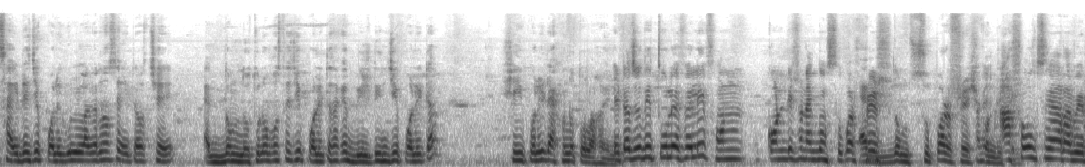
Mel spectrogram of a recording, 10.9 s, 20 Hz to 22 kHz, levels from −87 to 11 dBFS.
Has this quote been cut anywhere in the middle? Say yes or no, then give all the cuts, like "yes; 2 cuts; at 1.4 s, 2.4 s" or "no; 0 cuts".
no; 0 cuts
